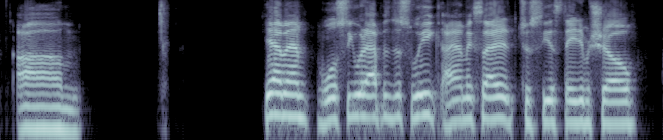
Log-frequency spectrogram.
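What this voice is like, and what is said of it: Hoarse, strained voice. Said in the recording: “My voice is still kind of shot”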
